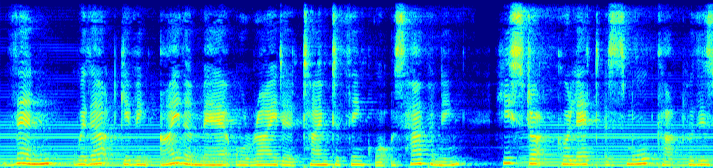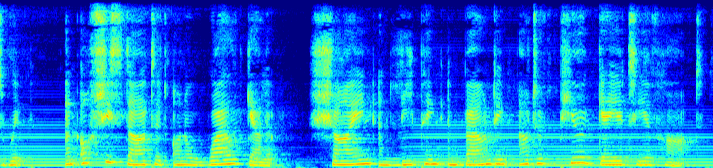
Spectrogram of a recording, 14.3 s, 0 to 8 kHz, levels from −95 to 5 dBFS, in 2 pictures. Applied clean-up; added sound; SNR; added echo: none; Bowed string instrument; 15 dB; reverberation time 0.8 s.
